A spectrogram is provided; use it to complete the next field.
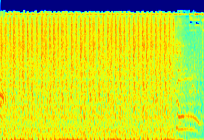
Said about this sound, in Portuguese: Royce veio da esquerda e disparou uma rajada.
